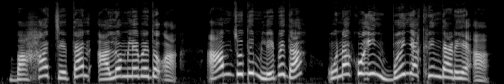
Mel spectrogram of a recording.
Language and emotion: Santali, angry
